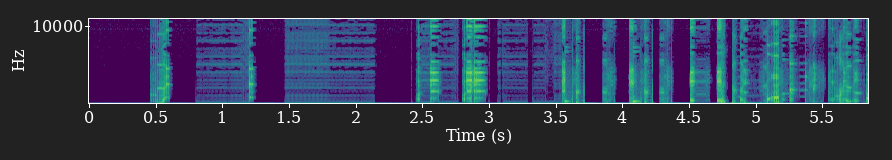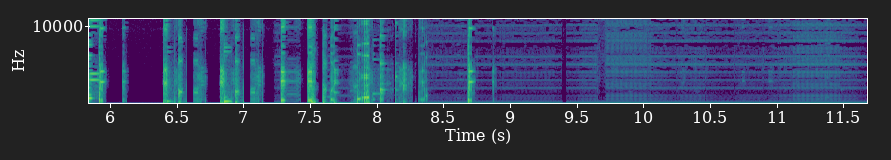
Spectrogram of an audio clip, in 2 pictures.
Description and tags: Circuit bent (dyslexic friendly) speak and spell toy transferred to computer via handy headphone output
